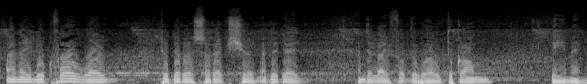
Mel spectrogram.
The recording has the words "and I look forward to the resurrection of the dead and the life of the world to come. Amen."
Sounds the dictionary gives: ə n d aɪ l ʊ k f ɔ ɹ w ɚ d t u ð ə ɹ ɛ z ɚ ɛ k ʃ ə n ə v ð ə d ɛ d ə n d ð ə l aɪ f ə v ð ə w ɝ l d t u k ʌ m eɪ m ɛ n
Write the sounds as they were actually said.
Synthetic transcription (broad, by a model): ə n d aɪ l ʊ k f ɔ ɹ w ɚ d t u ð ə ɹ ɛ s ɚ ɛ k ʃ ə n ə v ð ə d ɛ d ə n d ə l aɪ f ə v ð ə w ɝ l d t u k ʌ m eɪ m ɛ n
